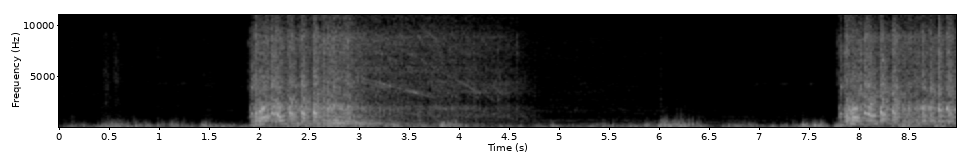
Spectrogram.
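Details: 1992 Toyota MR2 with a crank-start-stall fault, parked 6 months: cranks briefly, catches, idles unevenly, revs and keeps running with fuel pressure at 42 psi.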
